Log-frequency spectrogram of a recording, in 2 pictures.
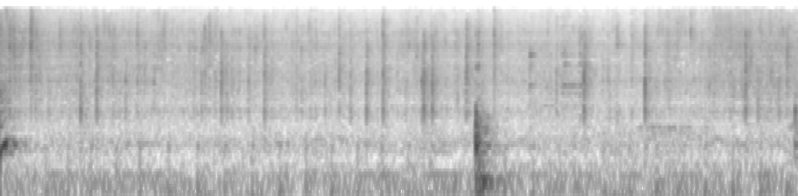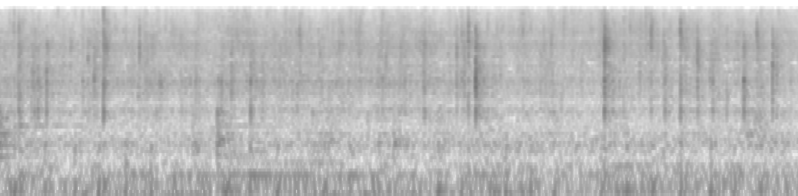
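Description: Chopped green chilli, garlic and ginger sizzling in melted butter in a wok: a steady hiss dotted with many small pops, with a spatula stirring through the pan now and then.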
